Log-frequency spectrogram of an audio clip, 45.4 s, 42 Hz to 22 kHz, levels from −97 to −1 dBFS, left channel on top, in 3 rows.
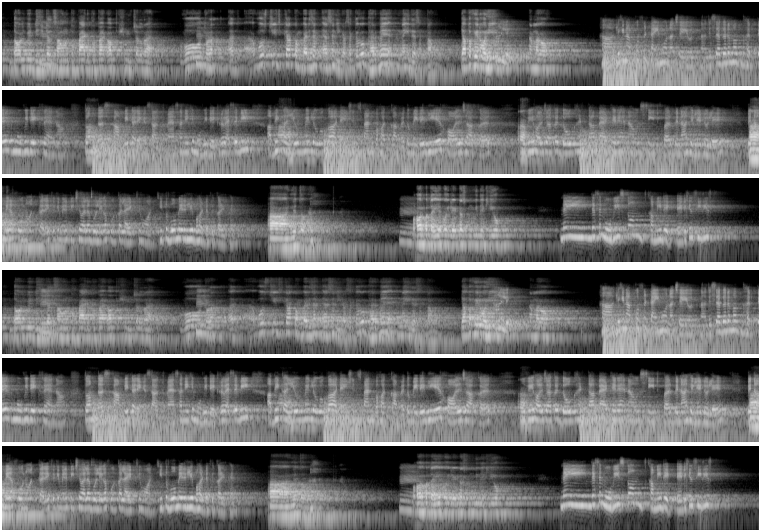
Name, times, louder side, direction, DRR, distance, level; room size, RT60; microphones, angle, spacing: voice 1, 0.1-3.1 3.6-4.3 4.5-8.7 9.2-10.0 10.5-11.0 16.8-17.1 20.7-20.9 25.5-25.7 30.1-30.4 35.6-36.6 38.5-40.3, left 3 dB, 55° left, 6 dB, 1.9 m, -24 dB
voice 2, 0.7-1.1 3.9-4.2 9.8-10.1 12.0-24.9 25.5-29.6 30.0-35.0 36.4-36.6 38.2-38.7 41.4-44.5, right 2 dB, 25° right, 7 dB, 1.4 m, -27 dB
sound 1, 12.0-16.1 16.4-16.5 16.9-21.0 21.6-25.9 26.7-31.0, equal, 5° left, 1.8 m, -33 dB
21.0 x 19.5 x 9.5 m, 2.8 s
head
